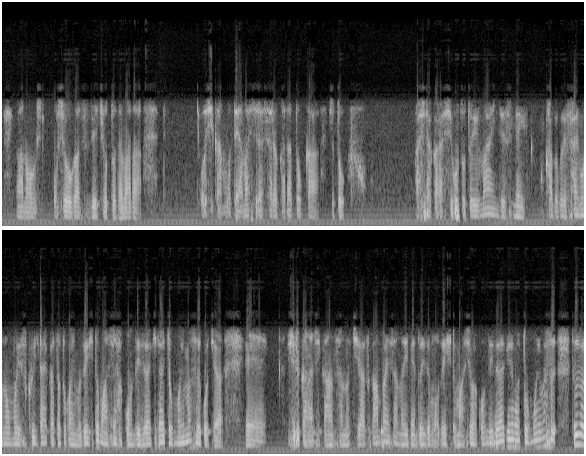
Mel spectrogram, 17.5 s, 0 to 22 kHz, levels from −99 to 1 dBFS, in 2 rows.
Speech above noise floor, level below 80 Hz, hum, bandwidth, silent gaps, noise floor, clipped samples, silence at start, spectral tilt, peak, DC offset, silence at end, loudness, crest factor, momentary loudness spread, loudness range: 20 dB; -50 dBFS; 50 Hz at -45 dBFS; 9.6 kHz; none; -45 dBFS; under 0.1%; 0 s; -7 dB/octave; -10 dBFS; under 0.1%; 0 s; -25 LUFS; 16 dB; 6 LU; 3 LU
